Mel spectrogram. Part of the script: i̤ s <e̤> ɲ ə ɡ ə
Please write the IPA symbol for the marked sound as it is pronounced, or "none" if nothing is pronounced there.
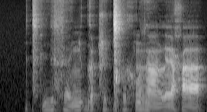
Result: ɛ̤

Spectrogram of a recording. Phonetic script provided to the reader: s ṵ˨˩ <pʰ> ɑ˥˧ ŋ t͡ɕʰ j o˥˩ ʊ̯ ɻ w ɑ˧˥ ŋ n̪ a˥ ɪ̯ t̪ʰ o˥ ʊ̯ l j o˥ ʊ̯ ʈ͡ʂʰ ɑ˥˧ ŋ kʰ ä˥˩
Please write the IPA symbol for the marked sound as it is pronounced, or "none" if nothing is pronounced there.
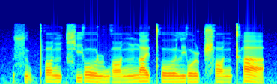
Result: pʰ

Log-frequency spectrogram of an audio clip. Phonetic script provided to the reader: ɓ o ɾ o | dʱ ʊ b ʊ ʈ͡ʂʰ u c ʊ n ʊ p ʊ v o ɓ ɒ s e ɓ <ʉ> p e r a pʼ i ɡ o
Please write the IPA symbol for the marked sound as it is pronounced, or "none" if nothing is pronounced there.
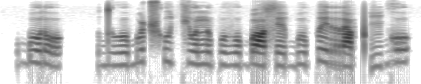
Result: ʊ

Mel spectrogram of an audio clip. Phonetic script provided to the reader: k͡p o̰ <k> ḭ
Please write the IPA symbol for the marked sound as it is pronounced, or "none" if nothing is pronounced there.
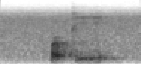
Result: k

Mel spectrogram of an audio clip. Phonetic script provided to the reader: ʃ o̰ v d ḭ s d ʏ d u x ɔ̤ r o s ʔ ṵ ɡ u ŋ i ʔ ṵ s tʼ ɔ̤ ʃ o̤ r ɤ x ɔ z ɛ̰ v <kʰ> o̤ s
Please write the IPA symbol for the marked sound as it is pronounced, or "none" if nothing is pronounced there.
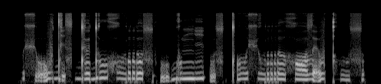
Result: kʰ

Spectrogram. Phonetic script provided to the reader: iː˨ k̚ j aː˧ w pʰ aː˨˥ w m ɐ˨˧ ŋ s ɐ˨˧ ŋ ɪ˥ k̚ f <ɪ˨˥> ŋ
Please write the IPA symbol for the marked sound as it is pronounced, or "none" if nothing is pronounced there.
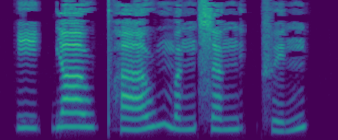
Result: ɪ˨˥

